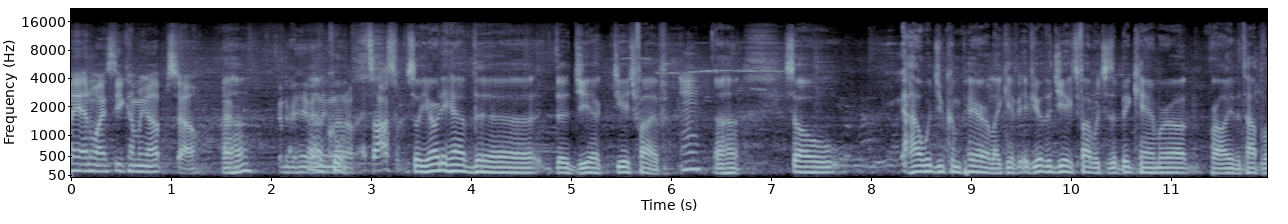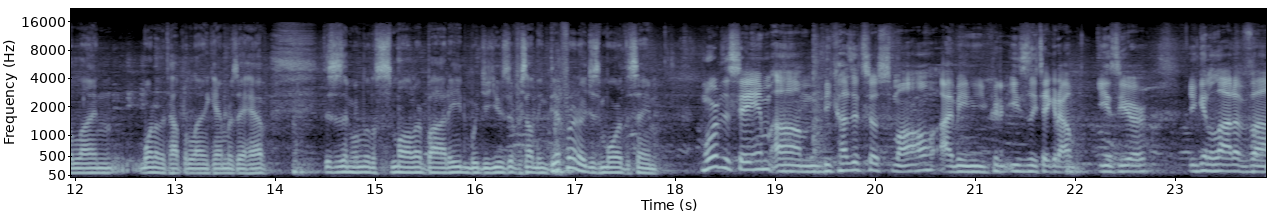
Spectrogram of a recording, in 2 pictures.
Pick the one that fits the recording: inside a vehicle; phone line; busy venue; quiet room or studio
busy venue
